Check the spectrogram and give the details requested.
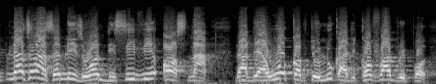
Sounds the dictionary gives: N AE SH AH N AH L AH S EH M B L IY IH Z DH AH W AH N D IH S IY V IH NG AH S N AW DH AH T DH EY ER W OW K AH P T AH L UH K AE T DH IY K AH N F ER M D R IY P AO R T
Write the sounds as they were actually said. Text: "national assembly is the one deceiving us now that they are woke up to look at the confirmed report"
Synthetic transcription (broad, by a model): N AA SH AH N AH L AH S EH M B L IY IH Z W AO N D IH S IY V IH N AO S N AW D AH T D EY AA W OW K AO P T AH L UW K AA T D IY K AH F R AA D R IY P AO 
